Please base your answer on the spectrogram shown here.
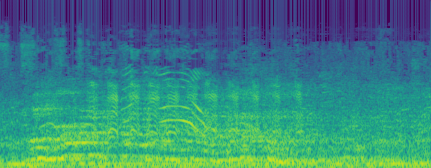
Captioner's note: laughing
